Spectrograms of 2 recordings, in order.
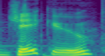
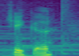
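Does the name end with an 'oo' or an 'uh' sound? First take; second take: oo; uh. First: The name ends with an 'oo' vowel. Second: The name ends with an 'uh' vowel. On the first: The speaker calls it right. "the pronunciation is oo" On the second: The speaker calls it wrong. "not uh"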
